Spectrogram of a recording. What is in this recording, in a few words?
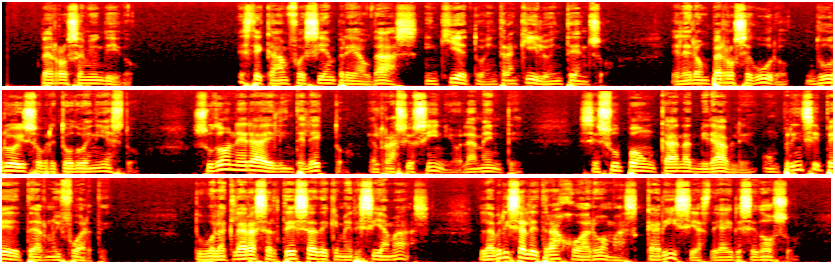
Narration; pandemic stories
